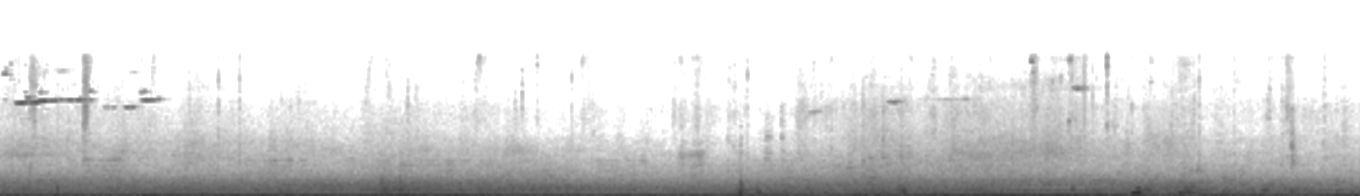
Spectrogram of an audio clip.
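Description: City traffic hums steadily nearby.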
